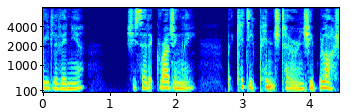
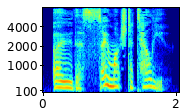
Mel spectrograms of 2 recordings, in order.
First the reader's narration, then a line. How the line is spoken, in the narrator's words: cried Kitty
